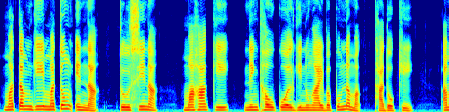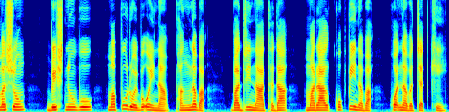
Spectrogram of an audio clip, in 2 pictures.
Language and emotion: Manipuri, neutral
